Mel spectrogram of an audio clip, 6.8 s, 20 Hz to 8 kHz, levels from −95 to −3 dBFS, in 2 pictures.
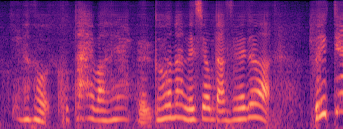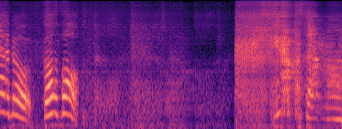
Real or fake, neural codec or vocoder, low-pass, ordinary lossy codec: fake; codec, 16 kHz, 0.7 kbps, FocalCodec; none; none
